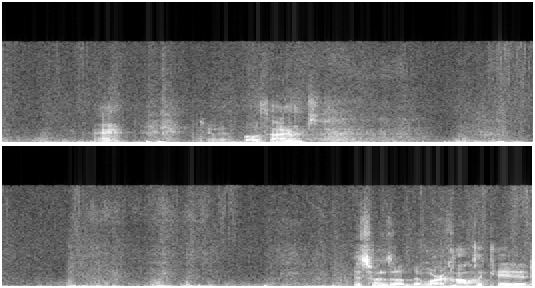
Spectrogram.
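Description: A young man talks with animation in a small echoing room.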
